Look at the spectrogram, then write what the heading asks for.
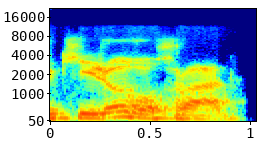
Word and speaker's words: Kirovohrad: on ukrainian maps was the wholesale change of the russian letter g by being part of the roman letter g with a letter h to reflect ukrainian pronunciation you can see this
